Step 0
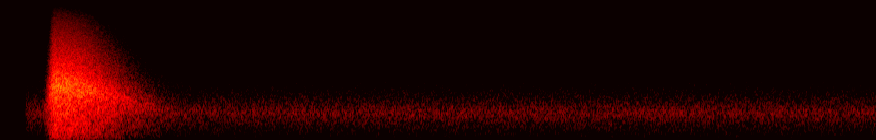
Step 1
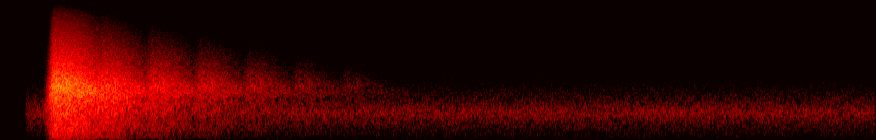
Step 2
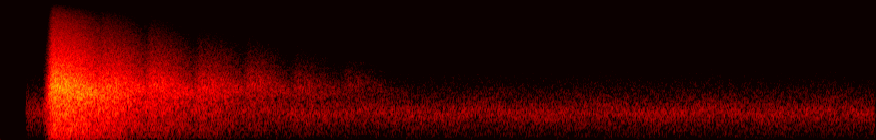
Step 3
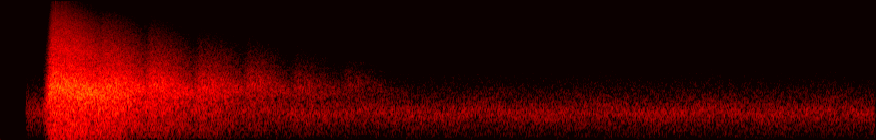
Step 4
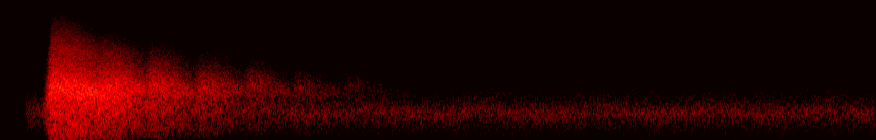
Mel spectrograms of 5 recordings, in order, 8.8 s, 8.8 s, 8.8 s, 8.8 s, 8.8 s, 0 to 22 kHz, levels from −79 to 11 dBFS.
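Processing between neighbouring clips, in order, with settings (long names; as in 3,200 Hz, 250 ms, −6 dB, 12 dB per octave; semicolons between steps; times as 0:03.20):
repeating echo 485 ms, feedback 54%, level −11.5 dB; level +3 dB
pitch vibrato 0.88 Hz 89 cents; level +2.5 dB
hard clipping −26 dBFS, distortion −6 dB
high-shelf EQ 5,200 Hz −7 dB; level −7 dB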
